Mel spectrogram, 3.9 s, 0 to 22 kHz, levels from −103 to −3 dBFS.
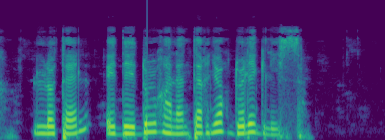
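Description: At 1.47 s there is a CD skip. The laser jumped to another turn of the disc spiral, so the speech ticks, mutes for about 3 ms, and resumes elsewhere.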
